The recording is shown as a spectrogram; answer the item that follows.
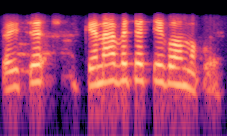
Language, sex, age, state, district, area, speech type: Maithili, female, 60+, Bihar, Muzaffarpur, urban, conversation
